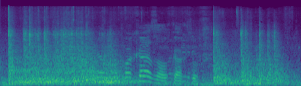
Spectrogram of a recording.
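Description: A concrete mixer rumbles as its drum turns and pours.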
